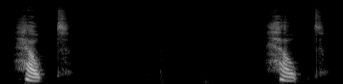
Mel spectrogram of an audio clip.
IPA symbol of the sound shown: t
